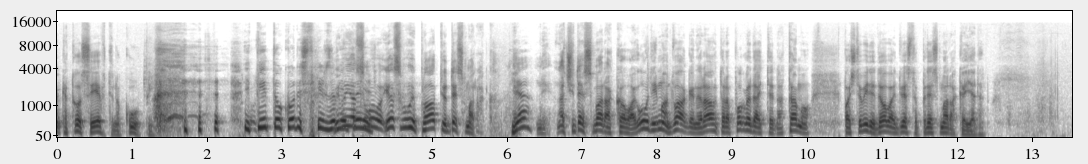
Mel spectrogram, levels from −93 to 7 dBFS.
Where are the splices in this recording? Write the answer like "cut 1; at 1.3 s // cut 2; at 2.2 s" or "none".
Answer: none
